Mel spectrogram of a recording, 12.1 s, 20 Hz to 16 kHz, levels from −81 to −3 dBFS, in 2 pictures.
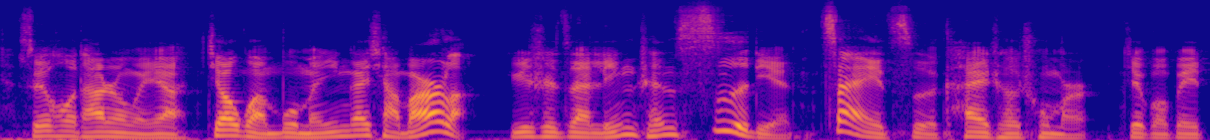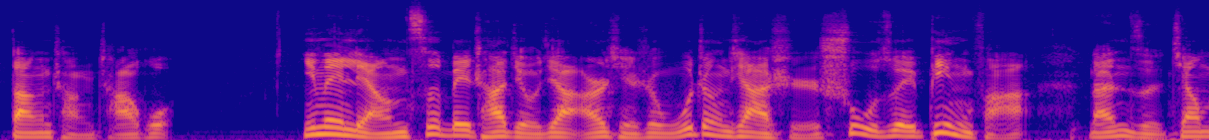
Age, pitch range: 20-39, 100-140 Hz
